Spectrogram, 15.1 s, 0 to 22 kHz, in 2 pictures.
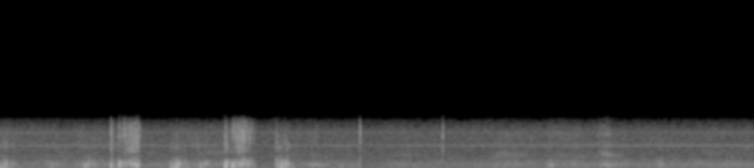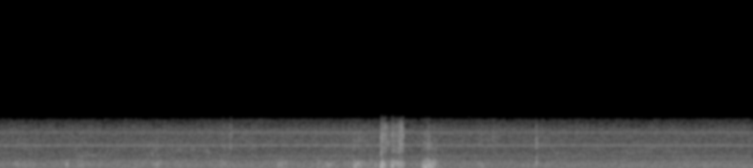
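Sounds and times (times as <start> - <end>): small ticks: 11.1 - 13.1.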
